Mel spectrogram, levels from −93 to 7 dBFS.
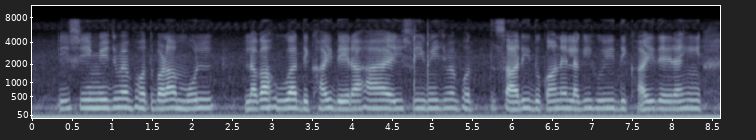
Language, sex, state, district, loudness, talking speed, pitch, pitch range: Hindi, female, Uttarakhand, Tehri Garhwal, -23 LUFS, 165 wpm, 200 Hz, 190-205 Hz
